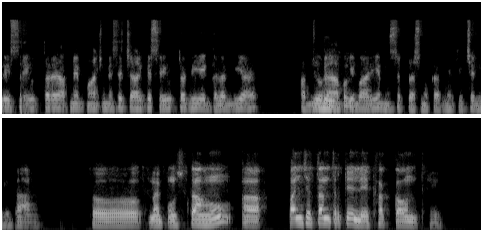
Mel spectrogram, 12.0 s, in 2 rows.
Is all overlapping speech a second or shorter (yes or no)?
yes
